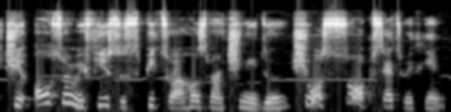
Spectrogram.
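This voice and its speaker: A woman with a Nigerian accent narrates a folktale in an expressive, dramatised storytelling style. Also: lowish voice, moderate pace, breathy edge, soft background music, rough recording. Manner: expressive, acts out characters' dialogue.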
